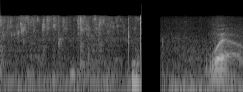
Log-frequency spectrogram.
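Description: Water runs from a tap over hands.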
